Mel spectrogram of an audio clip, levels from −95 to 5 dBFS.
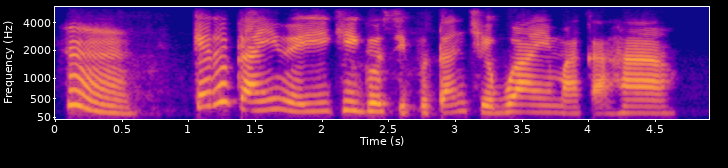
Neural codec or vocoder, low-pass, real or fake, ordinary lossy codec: none; 5.4 kHz; real; Opus, 24 kbps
